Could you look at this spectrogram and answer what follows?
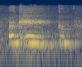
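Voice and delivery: high, tearful laughing break. Retold or imitated. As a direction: choke up and laugh through it. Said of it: "up it came".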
